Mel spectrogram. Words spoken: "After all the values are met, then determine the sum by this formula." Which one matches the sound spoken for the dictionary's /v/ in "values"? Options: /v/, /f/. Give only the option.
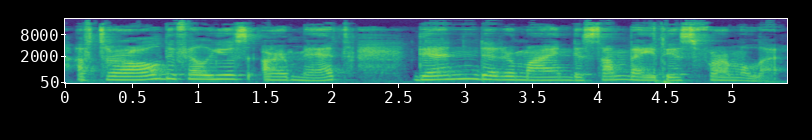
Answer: /f/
